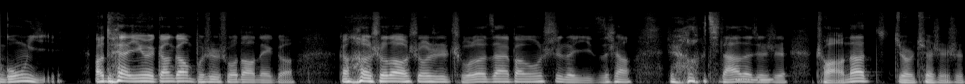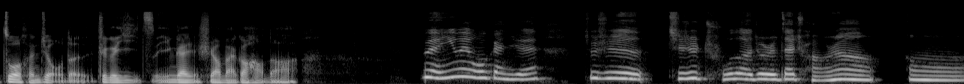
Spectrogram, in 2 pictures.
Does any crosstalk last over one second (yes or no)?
no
